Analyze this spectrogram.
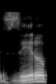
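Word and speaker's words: ゼロ: जीरो को हम Japanese में क्या कहते हैं, रे, मारू, जेरो। और यहाँ पर आप सुन रहे होंगे मैं इसे जीरो नहीं कह रहा, मैं इसे जेरो कह रहा हूँ।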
